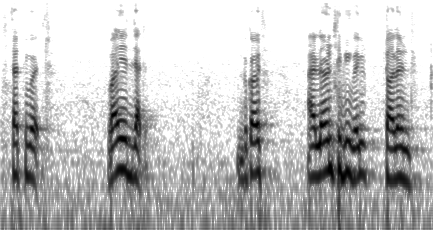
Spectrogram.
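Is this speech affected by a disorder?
Yes: cerebral palsy.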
